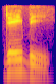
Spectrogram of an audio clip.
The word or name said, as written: gaby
